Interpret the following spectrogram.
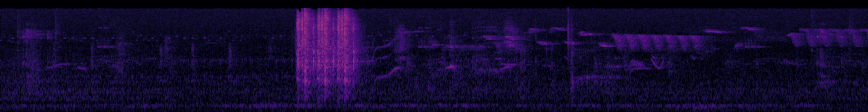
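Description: A camera shutter firing a quick burst of clicks about three seconds in, the loudest sound here. Faint chirps and calls of small birds and a low steady hum run beneath it.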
